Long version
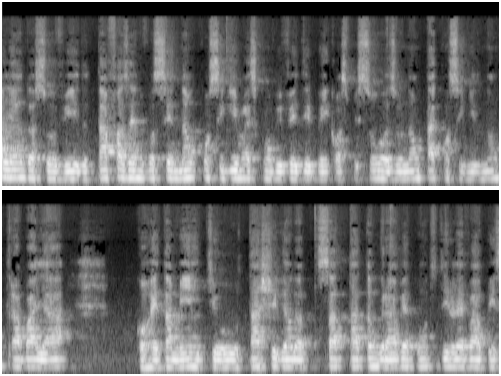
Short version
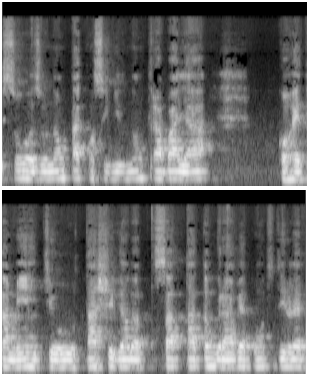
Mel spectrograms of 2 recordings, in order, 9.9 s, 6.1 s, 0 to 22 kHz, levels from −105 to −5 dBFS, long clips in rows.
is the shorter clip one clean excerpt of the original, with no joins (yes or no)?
yes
